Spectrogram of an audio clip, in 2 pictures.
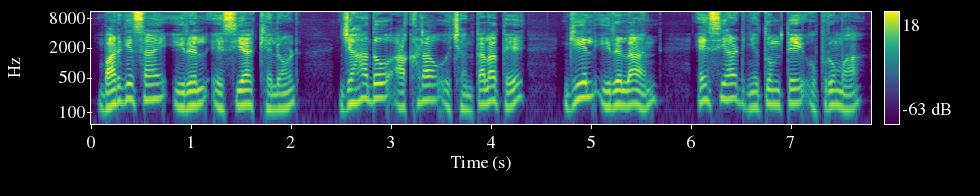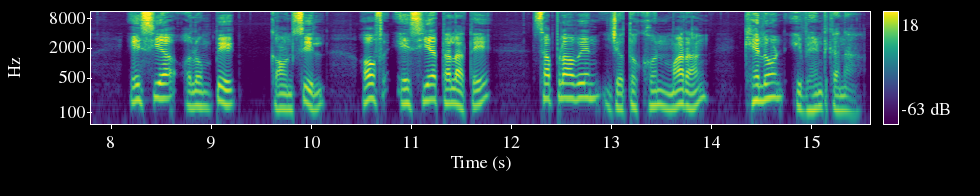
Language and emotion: Santali, neutral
